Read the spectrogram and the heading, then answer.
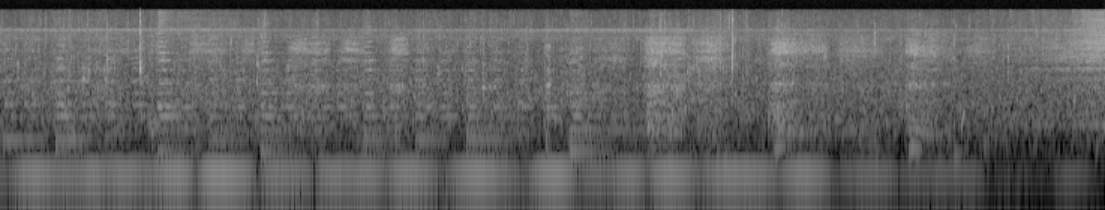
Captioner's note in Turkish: Nefes sesi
